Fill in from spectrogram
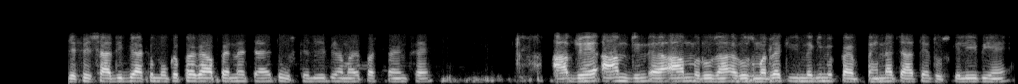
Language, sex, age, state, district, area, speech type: Urdu, male, 30-45, Uttar Pradesh, Azamgarh, rural, conversation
